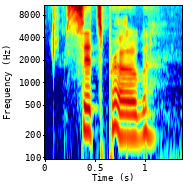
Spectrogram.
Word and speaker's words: Sitzprobe: Sitzprobe. Sits. I always want to say spits because there's a P in it.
